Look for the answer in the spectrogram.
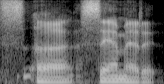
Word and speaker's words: Samedit: The vulnerability named Baron Samedit. – Nicely done. – Impacts most Linux distributions today. Did I pronounce that wrong? – Yeah, Samedit. Yeah, I would go with Samedit.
